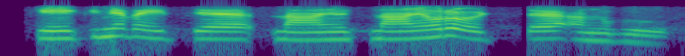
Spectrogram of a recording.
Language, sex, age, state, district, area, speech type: Malayalam, female, 18-30, Kerala, Idukki, rural, conversation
